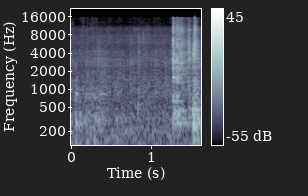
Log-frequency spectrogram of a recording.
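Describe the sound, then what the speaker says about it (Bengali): Semolina halwa is stirred in a pan: after a quiet stretch, a sudden burst of scraping and rustling arrives close and fairly loud near the end. "এই যে এটা এখন এগুলো একটু এভাবে করে নাড়াচাড়া করি, এটা নামিয়ে নেবো"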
